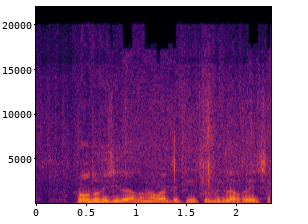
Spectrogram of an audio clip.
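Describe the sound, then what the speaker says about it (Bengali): Soft pigeon or dove cooing in a hill village in North Bengal, repeated calls close by, heard under a person talking about the weather. "পাখির ডাক শুনতে পাচ্ছি।"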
